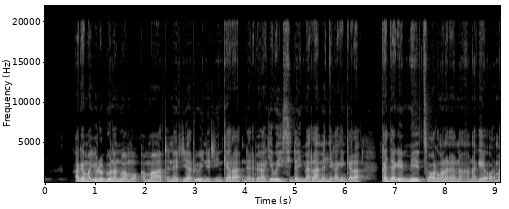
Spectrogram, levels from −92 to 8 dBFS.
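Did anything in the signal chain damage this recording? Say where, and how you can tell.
No, nothing in the signal chain damaged this audio.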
